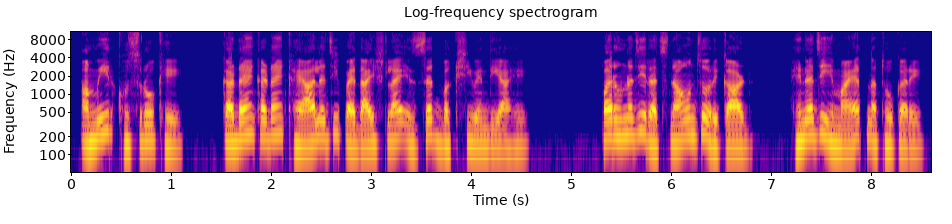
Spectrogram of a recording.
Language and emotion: Sindhi, neutral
